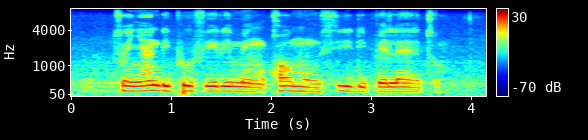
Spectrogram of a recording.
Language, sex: Tswana, male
